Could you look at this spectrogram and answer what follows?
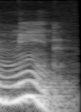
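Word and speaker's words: knead: ça ce n'est pas vous dites un Américain did you il va dire ou did you need need tout comme le verbe avoir besoin de quelque chose to need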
